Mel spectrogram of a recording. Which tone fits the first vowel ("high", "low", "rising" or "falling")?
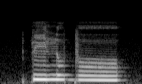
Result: high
